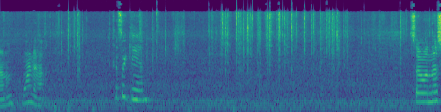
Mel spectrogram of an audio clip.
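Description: Thin paper crinkles and rustles as it is peeled and rubbed by hand.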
